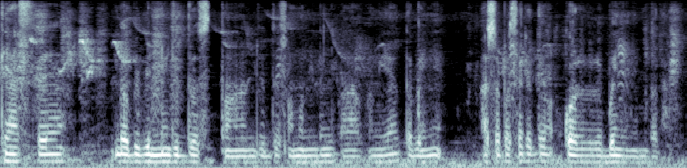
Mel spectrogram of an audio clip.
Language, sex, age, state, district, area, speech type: Santali, male, 18-30, West Bengal, Birbhum, rural, spontaneous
